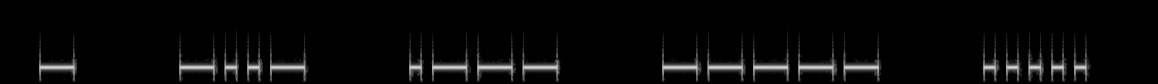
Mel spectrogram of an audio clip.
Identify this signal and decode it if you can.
Morse code, heard as a keyed tone, about 10 wpm, spaced as for 6 wpm, 800 Hz. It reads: TXJ05
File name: LEZIONI / 10 SIGNS / 10C DOT ws 10wpm 4213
